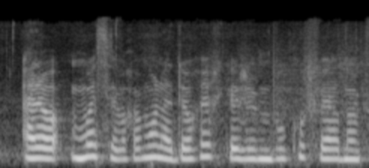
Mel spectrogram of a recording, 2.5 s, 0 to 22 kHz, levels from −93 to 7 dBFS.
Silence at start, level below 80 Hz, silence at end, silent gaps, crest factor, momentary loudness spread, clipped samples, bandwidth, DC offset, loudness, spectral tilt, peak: 0.15 s; -62 dBFS; 0 s; none; 16 dB; 5 LU; under 0.1%; 13 kHz; under 0.1%; -19 LUFS; -6 dB/octave; -2 dBFS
